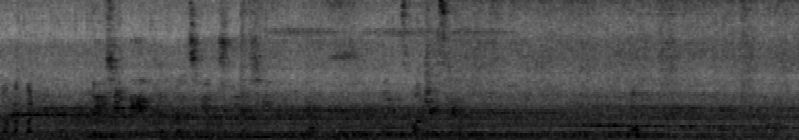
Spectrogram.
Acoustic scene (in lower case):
subway train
